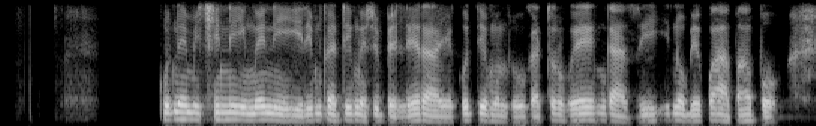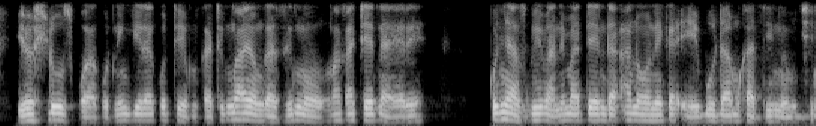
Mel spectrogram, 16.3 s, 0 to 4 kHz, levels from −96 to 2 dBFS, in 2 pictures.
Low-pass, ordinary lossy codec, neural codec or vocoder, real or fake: 3.6 kHz; Opus, 64 kbps; vocoder, 44.1 kHz, 128 mel bands every 512 samples, BigVGAN v2; fake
